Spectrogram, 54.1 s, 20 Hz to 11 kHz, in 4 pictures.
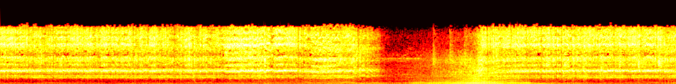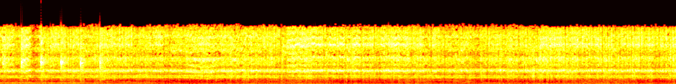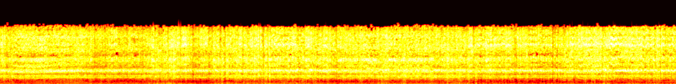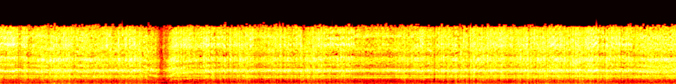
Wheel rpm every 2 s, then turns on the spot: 230, 230, 230, 150, 20, 210, 230, 230, 230, 230, 230, 240, 230, 230, 230, 230, 230, 210, 230, 220, 230, 200, 200, 230, 230, 230, 230.
none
